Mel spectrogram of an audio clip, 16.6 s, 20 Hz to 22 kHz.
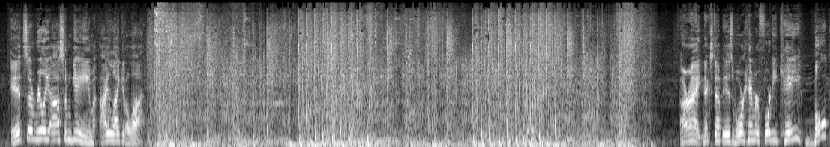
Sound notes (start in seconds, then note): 2.9 guns blasting; 3.0 upbeat heavy rock music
